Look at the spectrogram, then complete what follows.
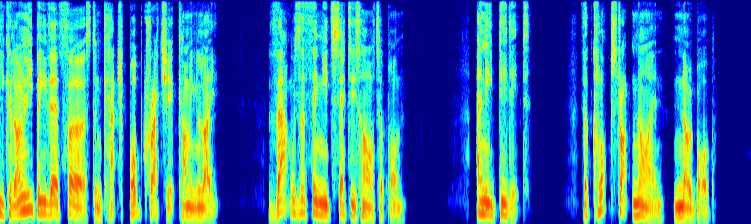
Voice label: Xmas Carol Bookread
